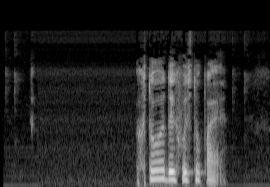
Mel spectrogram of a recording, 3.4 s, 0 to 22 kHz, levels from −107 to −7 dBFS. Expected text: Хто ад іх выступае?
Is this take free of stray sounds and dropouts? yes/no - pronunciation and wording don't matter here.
yes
